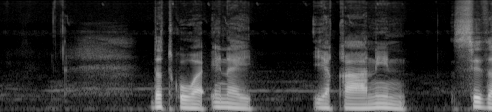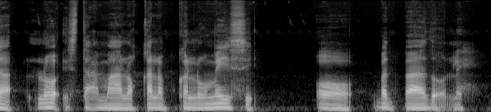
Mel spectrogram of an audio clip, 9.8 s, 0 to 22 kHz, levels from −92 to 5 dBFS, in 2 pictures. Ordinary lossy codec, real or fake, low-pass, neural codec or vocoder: none; fake; none; vocoder, 44.1 kHz, 128 mel bands every 512 samples, BigVGAN v2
